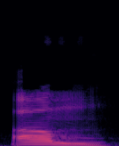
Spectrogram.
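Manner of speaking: अम as short 'uh' closing on m; blended syllable demo. Shown as a demonstration. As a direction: hum the m ending of अम. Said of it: "तो उच्चारण हुआ".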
